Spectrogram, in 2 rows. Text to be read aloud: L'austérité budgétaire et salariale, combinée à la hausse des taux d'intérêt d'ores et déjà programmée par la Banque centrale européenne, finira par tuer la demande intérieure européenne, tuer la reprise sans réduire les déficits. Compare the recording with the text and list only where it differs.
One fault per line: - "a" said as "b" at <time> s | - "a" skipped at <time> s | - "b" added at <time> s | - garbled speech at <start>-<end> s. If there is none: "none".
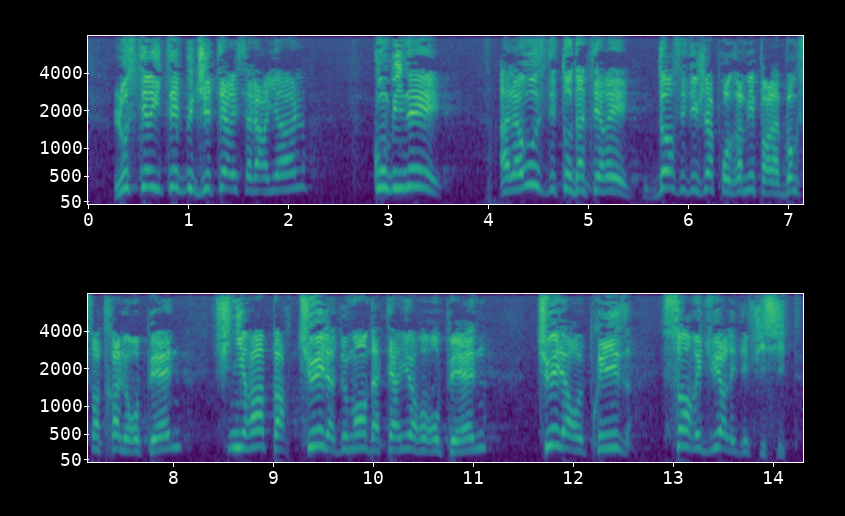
none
